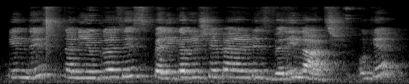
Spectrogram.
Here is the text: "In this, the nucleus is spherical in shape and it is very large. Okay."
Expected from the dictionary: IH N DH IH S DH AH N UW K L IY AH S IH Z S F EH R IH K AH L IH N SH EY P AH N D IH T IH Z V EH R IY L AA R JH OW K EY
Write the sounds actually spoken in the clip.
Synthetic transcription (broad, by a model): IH N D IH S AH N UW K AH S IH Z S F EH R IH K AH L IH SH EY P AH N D IH T IH Z V EH R IY L AA R JH OW K EY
